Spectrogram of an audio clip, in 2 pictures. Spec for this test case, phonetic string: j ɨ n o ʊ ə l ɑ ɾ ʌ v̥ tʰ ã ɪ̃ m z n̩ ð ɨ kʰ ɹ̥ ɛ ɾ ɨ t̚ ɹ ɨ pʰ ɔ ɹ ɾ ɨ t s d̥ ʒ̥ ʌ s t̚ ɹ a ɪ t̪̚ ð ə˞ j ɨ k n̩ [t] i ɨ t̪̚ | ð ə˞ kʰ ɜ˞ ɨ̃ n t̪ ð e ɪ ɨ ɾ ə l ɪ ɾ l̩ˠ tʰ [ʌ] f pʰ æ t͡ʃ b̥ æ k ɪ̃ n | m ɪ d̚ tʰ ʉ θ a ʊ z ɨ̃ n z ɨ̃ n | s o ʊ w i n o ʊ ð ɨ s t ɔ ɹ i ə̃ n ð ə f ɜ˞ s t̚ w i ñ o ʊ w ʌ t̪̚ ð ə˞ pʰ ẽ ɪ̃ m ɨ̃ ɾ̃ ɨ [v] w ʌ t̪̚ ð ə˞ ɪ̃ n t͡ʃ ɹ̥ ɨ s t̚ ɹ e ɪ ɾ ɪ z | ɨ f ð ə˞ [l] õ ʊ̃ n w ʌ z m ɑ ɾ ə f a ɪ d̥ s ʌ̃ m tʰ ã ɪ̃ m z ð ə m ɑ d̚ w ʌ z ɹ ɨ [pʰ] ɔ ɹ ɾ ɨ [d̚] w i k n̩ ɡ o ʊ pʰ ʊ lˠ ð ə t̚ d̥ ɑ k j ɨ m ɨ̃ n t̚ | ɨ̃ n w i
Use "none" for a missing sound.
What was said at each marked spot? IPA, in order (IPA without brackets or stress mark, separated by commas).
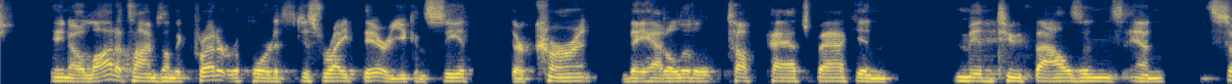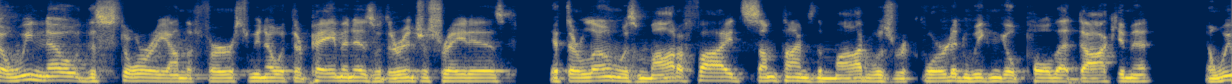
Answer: s, ʌ, z, l, kʰ, d̚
